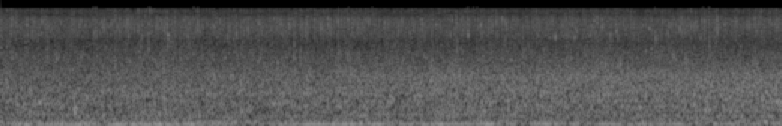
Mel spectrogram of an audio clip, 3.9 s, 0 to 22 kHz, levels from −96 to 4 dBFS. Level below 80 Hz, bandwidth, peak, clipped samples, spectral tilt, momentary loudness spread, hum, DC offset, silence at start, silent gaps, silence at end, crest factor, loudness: -52 dBFS; 17 kHz; -26 dBFS; under 0.1%; -2.5 dB/octave; 1 LU; none; under 0.1%; 0 s; none; 0 s; 14 dB; -40 LUFS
